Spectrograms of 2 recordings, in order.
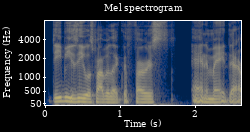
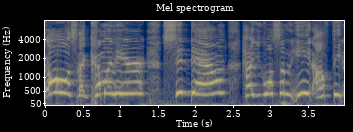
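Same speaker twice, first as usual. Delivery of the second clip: sister fussing over guest. Retold or imitated. Sister inviting her boyfriend in, hammed-up high welcome. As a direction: coo it like an overeager host. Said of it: "She's like".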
